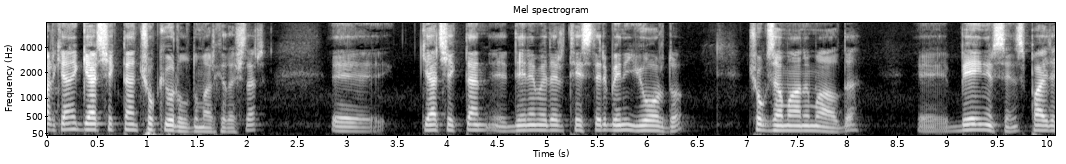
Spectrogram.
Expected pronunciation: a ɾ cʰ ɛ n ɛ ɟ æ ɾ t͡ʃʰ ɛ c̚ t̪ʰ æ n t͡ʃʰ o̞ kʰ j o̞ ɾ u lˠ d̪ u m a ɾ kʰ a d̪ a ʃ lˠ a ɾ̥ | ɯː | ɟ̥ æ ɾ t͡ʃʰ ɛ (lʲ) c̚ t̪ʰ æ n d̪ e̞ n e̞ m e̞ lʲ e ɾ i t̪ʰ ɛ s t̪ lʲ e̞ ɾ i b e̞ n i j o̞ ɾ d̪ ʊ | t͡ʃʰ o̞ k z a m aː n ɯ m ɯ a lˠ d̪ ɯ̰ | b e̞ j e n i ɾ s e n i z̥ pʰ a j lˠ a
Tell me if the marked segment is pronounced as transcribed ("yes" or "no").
no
